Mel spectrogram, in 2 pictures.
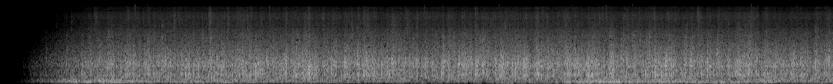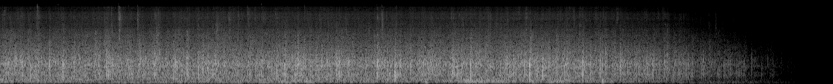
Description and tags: Moderate rain, Next to open window, Short, -23LUFS
Recorded in Budapest (Hungary) with a Zoom H1.
distant, field-recording, lightning, nature, thunder-storm, thunderstorm, window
